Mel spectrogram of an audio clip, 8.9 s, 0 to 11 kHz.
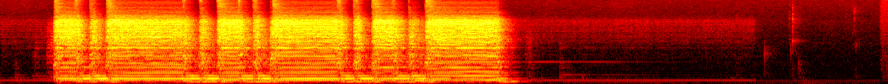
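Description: Electric guitar through a Boss DS-1 Distortion pedal, a burst of gritty strummed chords played loud and close for several seconds, then stopped, with a faint amp hum lingering before silence.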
